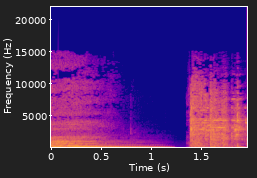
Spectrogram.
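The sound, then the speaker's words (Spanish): A ceramic office mug breaks with a sharp, crashing shatter. A sustained low tone fades out first, then a brief silence comes before the crash. “¿Se rompió tu taza y ahora tenés que usar la más fea de la oficina?”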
